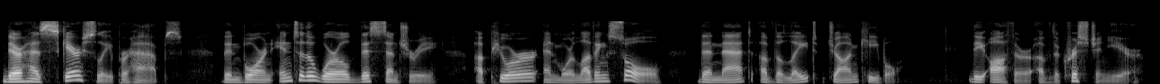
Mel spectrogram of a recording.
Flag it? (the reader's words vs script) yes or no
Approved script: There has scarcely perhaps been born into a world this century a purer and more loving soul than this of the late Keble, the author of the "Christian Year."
yes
